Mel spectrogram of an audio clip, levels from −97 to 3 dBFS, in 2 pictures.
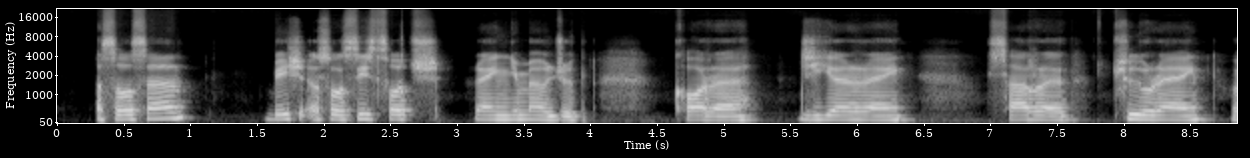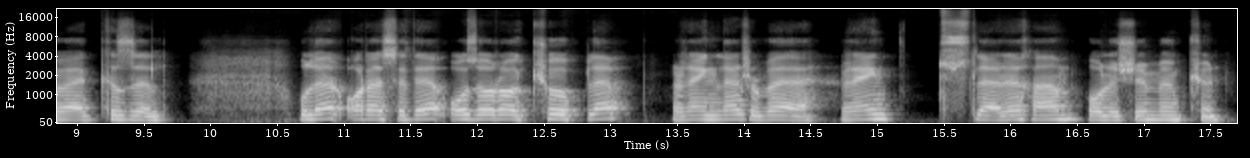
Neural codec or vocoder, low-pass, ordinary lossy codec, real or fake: autoencoder, 48 kHz, 128 numbers a frame, DAC-VAE, trained on Japanese speech; none; none; fake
